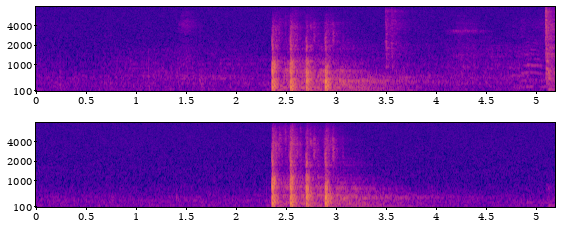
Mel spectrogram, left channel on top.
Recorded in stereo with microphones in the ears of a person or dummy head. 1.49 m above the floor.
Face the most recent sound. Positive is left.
turn(degrees=-20)  # may be behind; listen again after turning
